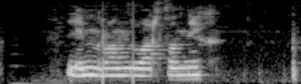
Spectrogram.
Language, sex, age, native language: Icelandic, male, 8, Icelandic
